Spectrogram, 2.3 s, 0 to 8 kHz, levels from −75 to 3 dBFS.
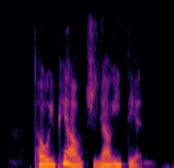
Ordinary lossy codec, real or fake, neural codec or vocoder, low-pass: Opus, 16 kbps; real; none; 7.2 kHz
